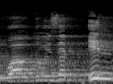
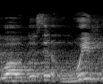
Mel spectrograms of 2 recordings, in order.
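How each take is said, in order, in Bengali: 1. শেষ দলটি হলো সাধারণ 'in', w ছাড়া। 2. শেষ দলটি w ধ্বনি দিয়ে শুরু হয়। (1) "যাতে না হয়ে যায়" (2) "উইন হবে"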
